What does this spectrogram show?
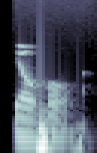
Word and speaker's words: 여호와: 빨갛게 됐고 어 Y하고 빨갛게 된 몸을 붙이면 야가 되고 H와 O를 붙이면 호가 되고 W와 L를 붙이면가 되고 마지막 H는 발음하지 않습니다.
